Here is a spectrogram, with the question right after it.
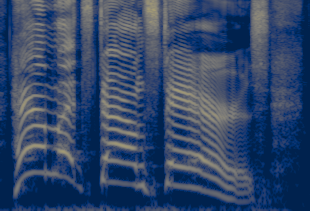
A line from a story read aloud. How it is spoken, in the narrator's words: started yelling to my brothers and sisters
